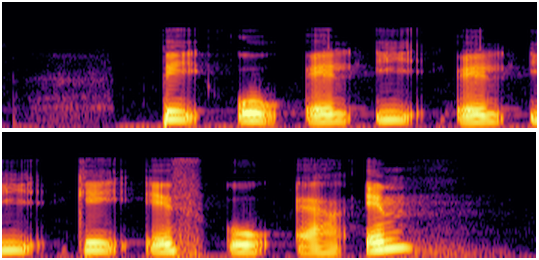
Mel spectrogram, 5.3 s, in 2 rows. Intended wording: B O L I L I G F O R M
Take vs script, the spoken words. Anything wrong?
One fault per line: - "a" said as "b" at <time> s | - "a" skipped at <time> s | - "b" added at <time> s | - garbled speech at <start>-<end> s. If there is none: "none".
none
